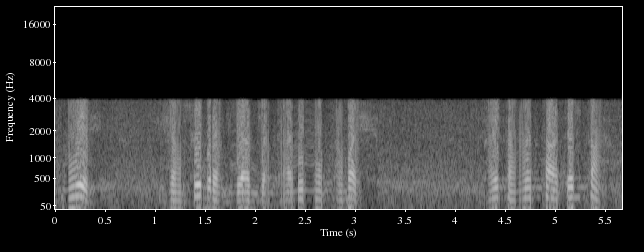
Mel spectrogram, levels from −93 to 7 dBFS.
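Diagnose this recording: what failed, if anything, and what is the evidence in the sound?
The failure is at the codec stage: a mu-law and A-law mix-up for the whole clip, with mu-law bytes from the G.711 telephone path decoded as A-law. Sample levels are scrambled, so the speech sounds harsh and gritty, and pauses fill with hiss. The waveform shows misshapen, uneven peaks and a raised noise floor where silence should be. The spectrogram shows broadband distortion filling the band up to the normal 4 kHz G.711 ceiling.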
